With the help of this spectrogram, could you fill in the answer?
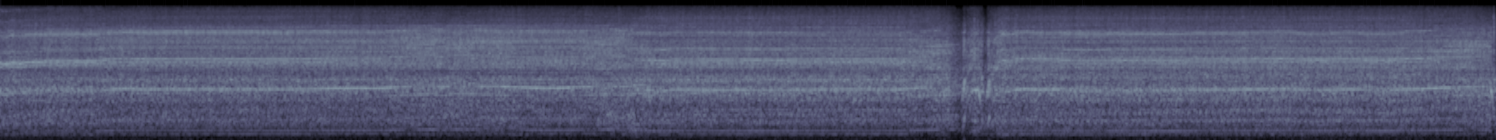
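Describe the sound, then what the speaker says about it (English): An electric drill bores tuner holes in a guitar headstock held in a slotting and drilling fixture, giving a steady high whine that runs on continuously with one brief dip partway through. "Place your drill bit into the guide bushing and drill to the correct depth."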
